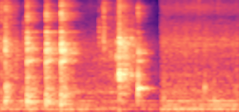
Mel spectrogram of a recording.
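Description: A spoon stirs pasta and other ingredients inside a metal pressure cooker, knocking and scraping against the pot in several quick clanks before a softer stretch, close by with no talk.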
